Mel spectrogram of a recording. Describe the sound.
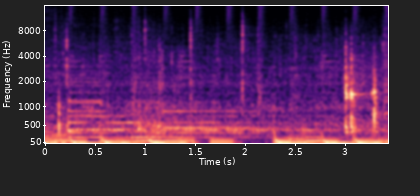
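Steady sizzling as carrots go into a hot pan for a Brazilian plantain moqueca, the frying hiss continuous and fairly even throughout, with no talk over it.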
